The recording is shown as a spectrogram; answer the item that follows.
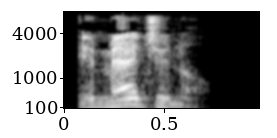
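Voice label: "imaginal", British English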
